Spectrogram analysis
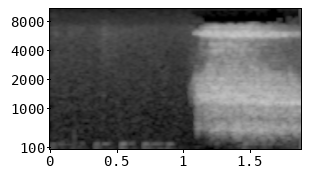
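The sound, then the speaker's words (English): A single deep, loud, breathy rush of air, taken as a calming breath. It begins suddenly after a quiet start and holds steady to the end. “Number two, take a breath, and I can just put my hand on my heart.”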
